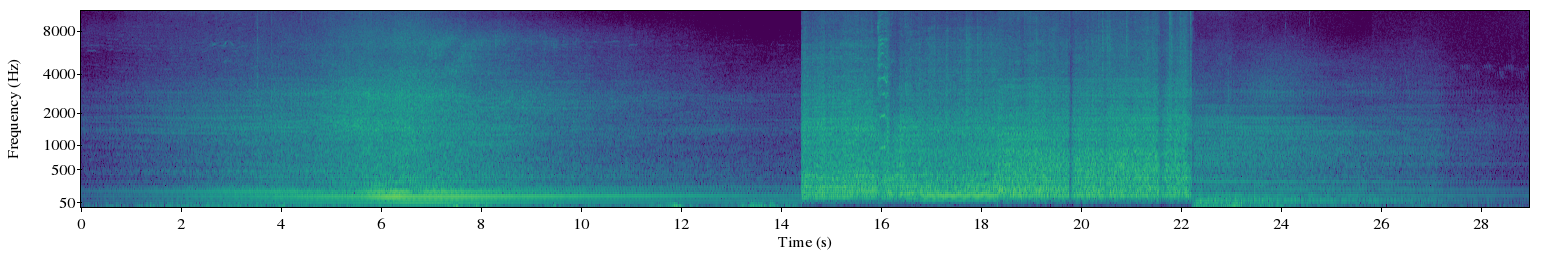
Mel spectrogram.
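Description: Engine of a Land Rover 4x4 running as it drives by, swelling to a peak about six seconds in and fading. About halfway it cuts suddenly to a louder, rougher, closer engine and road noise for about eight seconds, then drops back to a steadier engine note that fades away near the end.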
